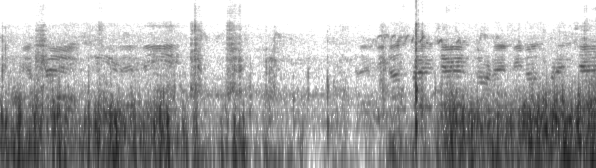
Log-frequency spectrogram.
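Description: Tennis balls struck by a racket and bouncing on a clay court, with a sharp racket hit about three seconds in. Voices are heard throughout.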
